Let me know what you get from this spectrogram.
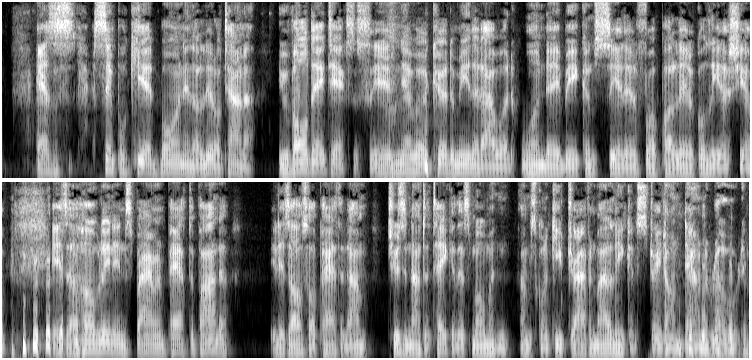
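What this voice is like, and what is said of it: Put-on Southern celebrity-style accent. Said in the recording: “If Matthew McConaughey and Strom Thurmond had a child, that's what that accent was. Absolutely nailed it”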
